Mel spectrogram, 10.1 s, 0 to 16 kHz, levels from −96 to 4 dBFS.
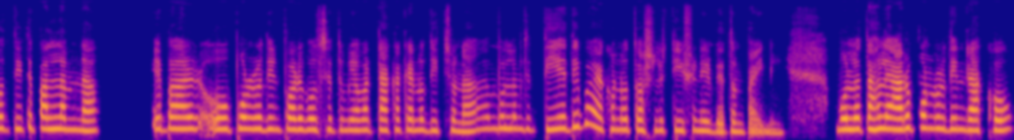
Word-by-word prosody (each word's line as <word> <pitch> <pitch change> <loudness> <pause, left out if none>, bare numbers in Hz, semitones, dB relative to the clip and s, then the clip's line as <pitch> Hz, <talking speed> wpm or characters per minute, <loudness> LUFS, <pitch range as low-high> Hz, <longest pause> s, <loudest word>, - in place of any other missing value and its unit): দিতে 300 +2 -3
পারলাম 300 -1 +3
না। 255 - +4 0.7
এবার 300 +1 +3 0.3
ও - - +4 0.2
১৫ 300 -1 +3
দিন 295 - -2
পরে 285 0 +4
বলছে, 285 0 -1
"তুমি 270 0 -5
আমার 275 0 -2
টাকা 270 +1 0
কেন 275 -1 0
দিচ্ছ 255 -2 -7 0.2
না?" 230 - 0 0.2
আমি 300 0 -8
বললাম 310 -1 -2
যে, 295 - -8
"দিয়ে 295 +2 +1
দিব, 355 +4 -1 0.2
এখনও 280 0 -3
তো - - -6
আসলে 260 +2 -7
টিউশনির 255 -1 -3
বেতন 225 +2 -3
পাইনি।" 210 - -6 0.6
বলল, 285 0 +6
"তাহলে 300 +1 +6
আরো 305 +3 +6
১৫ 310 -2 +2
দিন 290 -1 -1
রাখো।" 270 0 +1
285 Hz, 190 wpm, -22 LUFS, 270-300 Hz, 0.7 s, বলল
